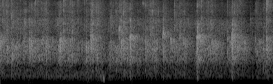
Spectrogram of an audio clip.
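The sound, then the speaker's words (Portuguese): A crowd at a church applauds a worship group steadily, many hands clapping in a dense, continuous patter with a few sharper individual claps standing out, sustained at a moderate level with no voices. “Vamos aplaudir ah, pela vida deles.”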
